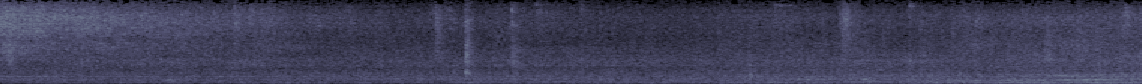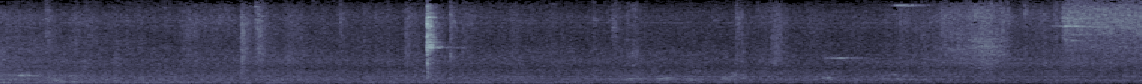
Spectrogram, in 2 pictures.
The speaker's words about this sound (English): Right, here we are back at Waterloo Station, about to make the usual nightly dash for the train.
